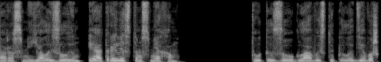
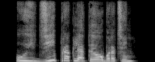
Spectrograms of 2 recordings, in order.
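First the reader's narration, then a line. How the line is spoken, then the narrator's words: Girl exclaiming. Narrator (Russian): воскликнула девушка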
